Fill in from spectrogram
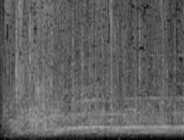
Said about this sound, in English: Look at everyone clapping for her, and no one's clapping for her behind her.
